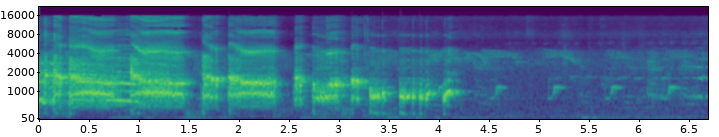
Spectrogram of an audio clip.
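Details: White-breasted waterhen (ruak-ruak) used to lure birds: loud, harsh, croaking phrases for about four seconds, then quieter upward-hooked notes repeated at a steady pace.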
